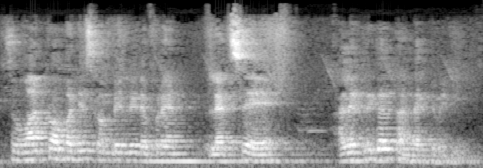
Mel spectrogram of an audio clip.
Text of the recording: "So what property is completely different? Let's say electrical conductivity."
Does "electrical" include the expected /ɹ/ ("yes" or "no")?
yes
